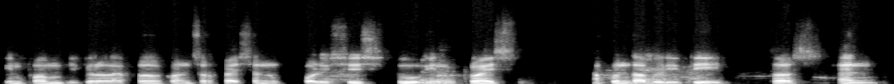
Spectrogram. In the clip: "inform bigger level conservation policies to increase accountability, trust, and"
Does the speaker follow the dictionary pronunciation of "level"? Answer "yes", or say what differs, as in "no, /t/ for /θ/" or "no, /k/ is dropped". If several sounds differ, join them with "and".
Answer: no, /f/ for /v/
